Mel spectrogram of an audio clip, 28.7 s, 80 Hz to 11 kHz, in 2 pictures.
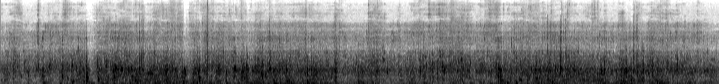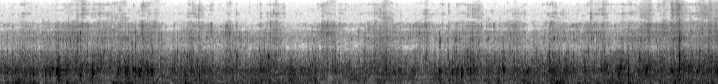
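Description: Sea water splashing and rushing along the hull of a Stealth 457 fishing ski as it is paddled downwind, with the paddle blades splashing in and out of the water at irregular moments throughout.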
